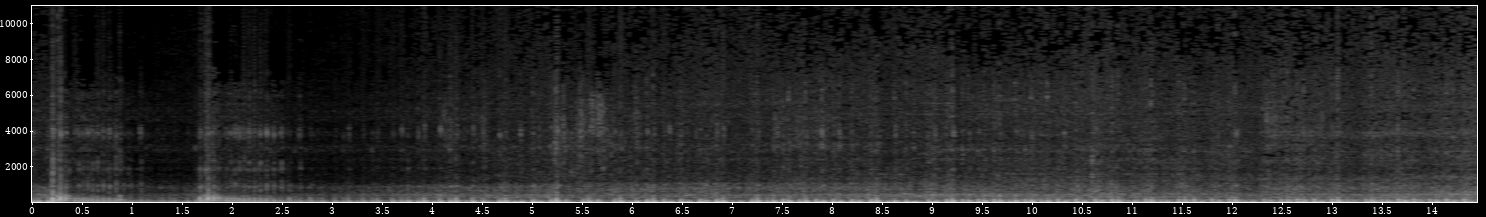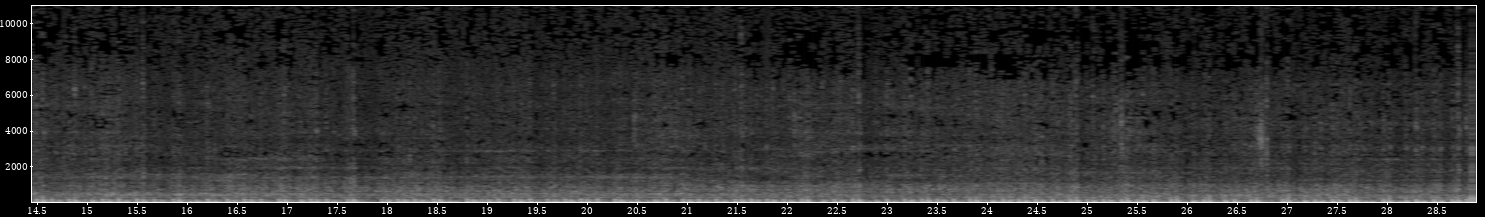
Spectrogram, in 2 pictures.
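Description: Yamaha BT1100 Bulldog's air-cooled V-twin idling through a pair of Laser Duo-Tech titanium silencers. Two brief throttle blips come in the first two seconds, then it settles into a steady idle.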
